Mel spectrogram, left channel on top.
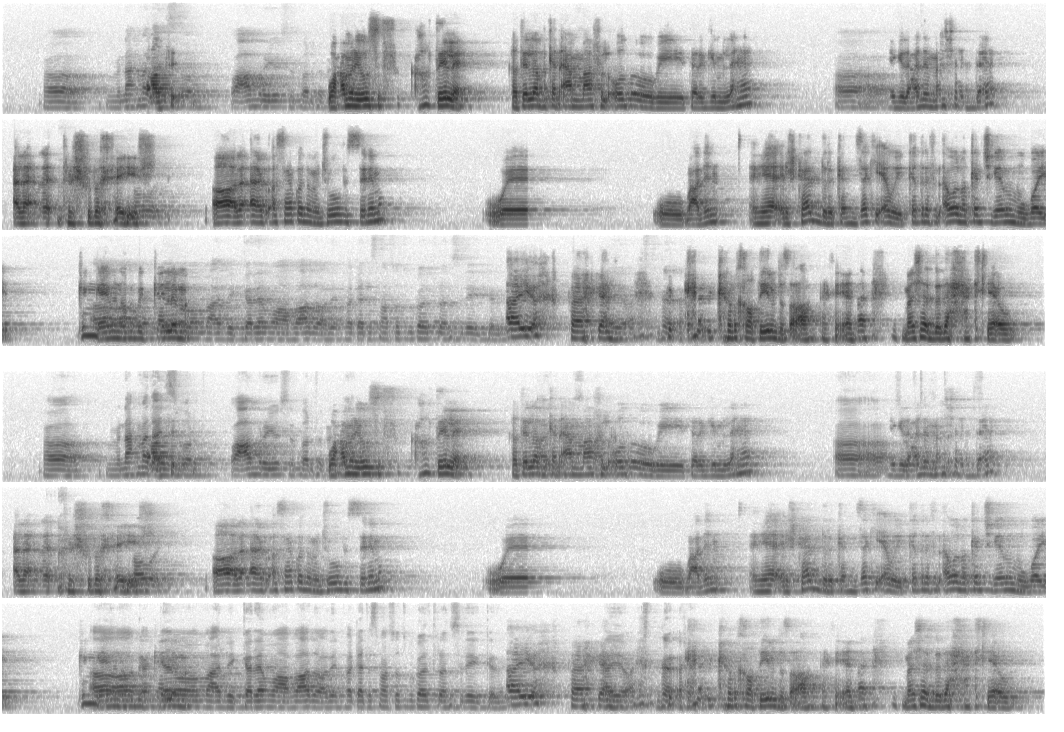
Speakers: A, on the right (about 50°); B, on the left (about 75°).
A: اه من احمد
B: قاتله
A: عز برضه وعمرو يوسف برضه كان
B: وعمرو
A: جامد
B: يوسف قاتله قاتله
A: ايوه
B: لما كان قاعد
A: الصراحه
B: معاها في الاوضه
A: كان حلو
B: وبيترجم لها
A: اه
B: يا
A: اه شفت
B: جدعان المشهد
A: الحته دي
B: ده انا انا
A: <laughs>
B: انت مش متخيل
A: قوي
B: اه لا انا اصلا كنا بنشوفه في السينما و وبعدين هي الكادر كان ذكي قوي الكادر في الاول ما كانش جايب الموبايل كان
A: اه
B: جايب ان هو
A: اه كان
B: بيتكلم
A: جايبه هما بيتكلموا مع بعض وبعدين فجاه تسمع صوت جوجل ترانسليت كده
B: ايوه فكان
A: ايوه <laughs>
B: <laughs> كان كان خطير بصراحه يعني انا المشهد ده ضحكني قوي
